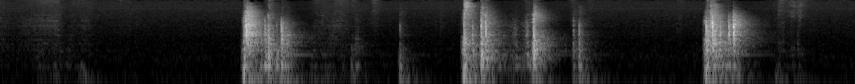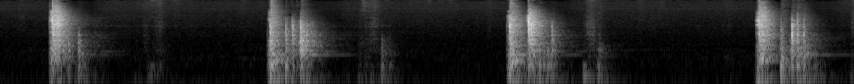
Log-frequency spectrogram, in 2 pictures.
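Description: A roll of black tape flipped and landing with a thunk on a wooden desk, about seven times at roughly one-and-a-half-second intervals, some landings with a quick rebound knock.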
